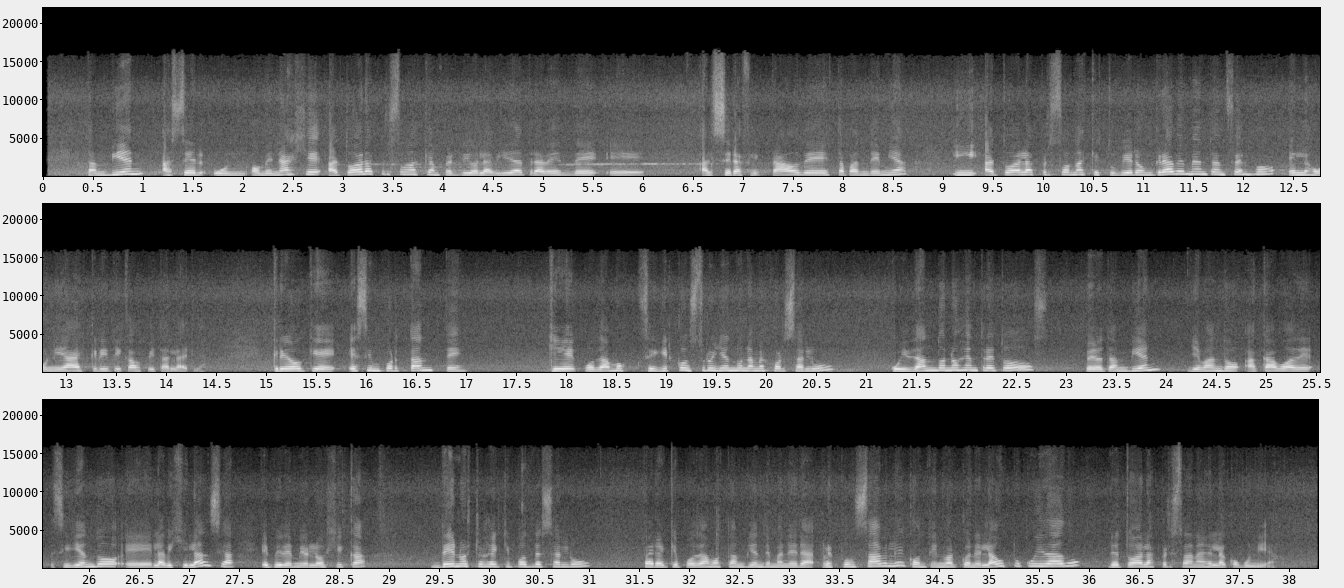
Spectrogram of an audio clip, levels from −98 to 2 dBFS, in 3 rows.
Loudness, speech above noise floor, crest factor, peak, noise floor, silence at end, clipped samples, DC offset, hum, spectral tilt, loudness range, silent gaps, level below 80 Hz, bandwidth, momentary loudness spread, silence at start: -18 LUFS; 25 dB; 16 dB; -2 dBFS; -43 dBFS; 0.4 s; under 0.1%; under 0.1%; none; -4.5 dB/octave; 2 LU; none; -68 dBFS; 16.5 kHz; 8 LU; 0.05 s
